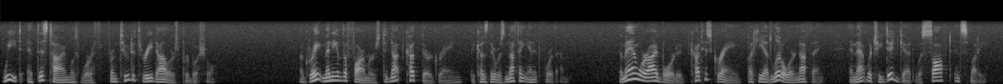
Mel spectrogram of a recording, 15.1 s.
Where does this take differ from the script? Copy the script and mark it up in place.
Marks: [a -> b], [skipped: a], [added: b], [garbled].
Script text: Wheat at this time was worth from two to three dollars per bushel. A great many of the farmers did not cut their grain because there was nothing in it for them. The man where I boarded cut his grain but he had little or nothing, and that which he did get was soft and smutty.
Wheat at this time was worth from two to three dollars per bushel. A great many of the farmers did not cut their grain because there was nothing in it for them. The man where I boarded cut his grain but he had little or nothing, and that which he did get was soft and smutty.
